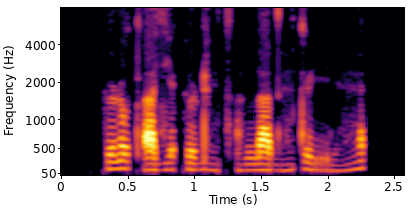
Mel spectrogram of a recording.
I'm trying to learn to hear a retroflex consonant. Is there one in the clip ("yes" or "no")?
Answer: yes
